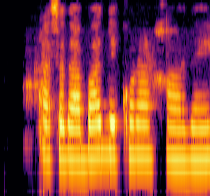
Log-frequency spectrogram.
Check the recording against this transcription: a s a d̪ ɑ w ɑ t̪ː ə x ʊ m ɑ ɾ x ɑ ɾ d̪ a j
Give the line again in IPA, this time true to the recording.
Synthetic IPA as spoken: a s a d̪ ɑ b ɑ d̪ː ə k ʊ n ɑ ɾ x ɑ ɾ d̪ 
